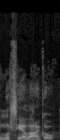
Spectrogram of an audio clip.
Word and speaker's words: Murciélago: So I'll stick to the Spanish pronunciation, because actually Murcielago is Spanish for bat. Yeah, go figure. But anyway, for me, this is a Lamborghini Murcielago, but it's all a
